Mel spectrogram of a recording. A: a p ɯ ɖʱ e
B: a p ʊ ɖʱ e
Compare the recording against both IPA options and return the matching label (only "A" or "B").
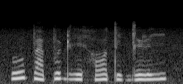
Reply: B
